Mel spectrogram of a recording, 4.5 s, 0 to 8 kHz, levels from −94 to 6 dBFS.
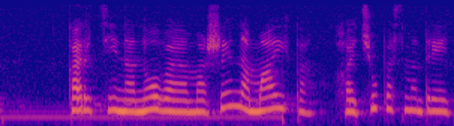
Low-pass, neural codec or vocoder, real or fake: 7.2 kHz; none; real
